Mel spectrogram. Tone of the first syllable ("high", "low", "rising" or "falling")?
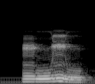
rising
